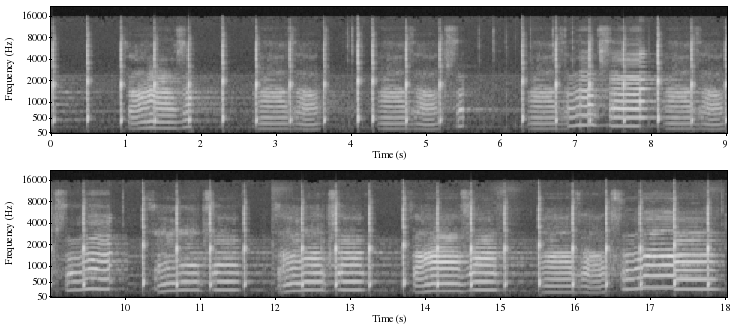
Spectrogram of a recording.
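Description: A heavily auto-tuned vocal recording played back in short chopped phrases, its pitch jumping between flat, robotic steps, with a sharp click at the start of many notes.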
